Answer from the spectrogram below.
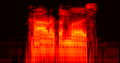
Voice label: "carbonless", English; adjectives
